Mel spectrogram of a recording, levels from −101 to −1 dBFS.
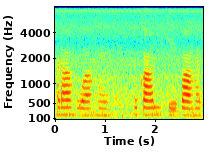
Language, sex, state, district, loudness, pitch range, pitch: Hindi, female, Haryana, Charkhi Dadri, -19 LUFS, 180-195 Hz, 190 Hz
